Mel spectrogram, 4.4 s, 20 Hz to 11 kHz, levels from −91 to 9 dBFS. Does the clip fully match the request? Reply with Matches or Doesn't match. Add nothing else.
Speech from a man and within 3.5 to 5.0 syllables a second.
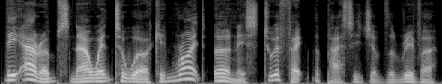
Doesn't match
